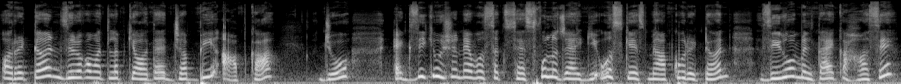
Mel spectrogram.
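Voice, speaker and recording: A woman's voice: sits high, animated, moderate pace, a little mellow. A woman teaching programming in an online exam-prep class, with a sore throat, explaining step by step and repeating key points.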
